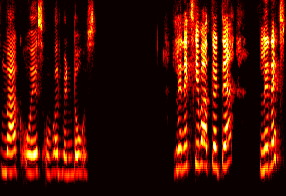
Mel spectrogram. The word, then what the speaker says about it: Linux: and feel of Mac OS over Windows Linux Linux pronounce Linux is a family of open-source operating system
